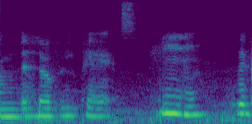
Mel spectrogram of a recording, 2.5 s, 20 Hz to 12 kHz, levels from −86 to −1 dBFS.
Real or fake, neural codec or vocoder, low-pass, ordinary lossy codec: fake; codec, 24 kHz, 1 kbps, SNAC; none; none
